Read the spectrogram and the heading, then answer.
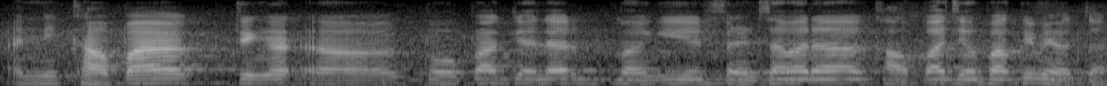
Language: Konkani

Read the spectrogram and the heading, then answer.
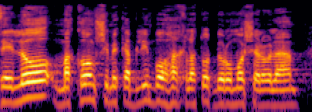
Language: Hebrew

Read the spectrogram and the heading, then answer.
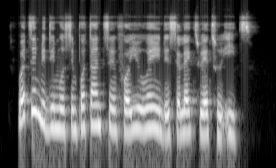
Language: Nigerian Pidgin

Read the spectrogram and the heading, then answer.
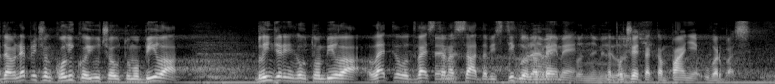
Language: Serbian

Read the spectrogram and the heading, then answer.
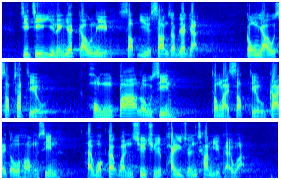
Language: Cantonese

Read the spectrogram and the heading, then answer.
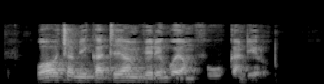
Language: Taita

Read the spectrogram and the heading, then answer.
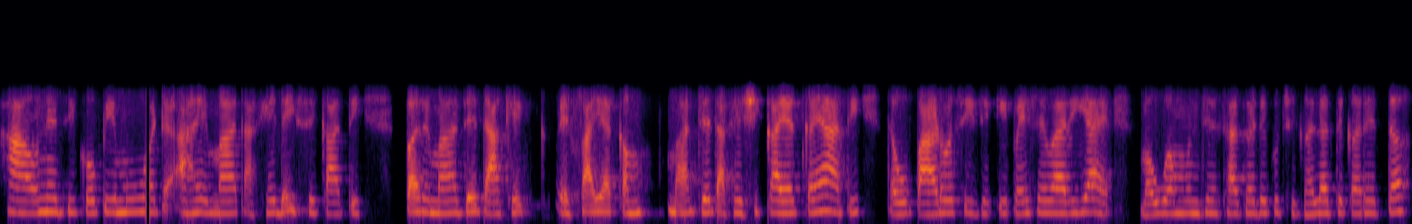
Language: Sindhi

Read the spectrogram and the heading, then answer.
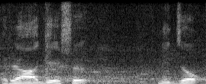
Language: Sanskrit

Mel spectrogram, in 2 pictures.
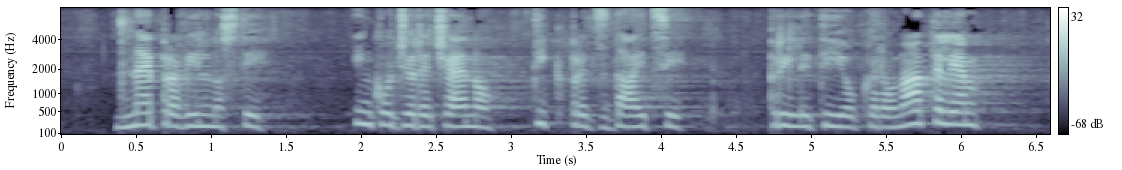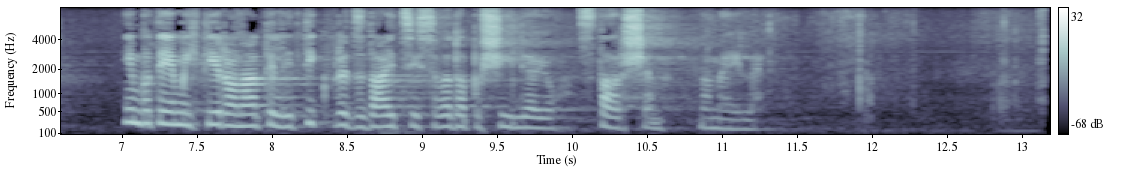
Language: Slovenian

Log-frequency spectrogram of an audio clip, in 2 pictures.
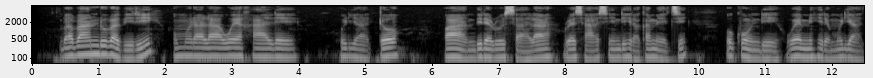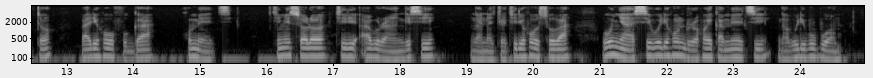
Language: Masaaba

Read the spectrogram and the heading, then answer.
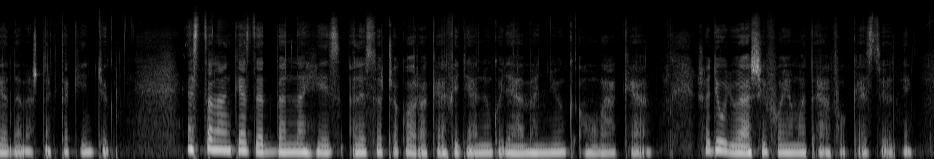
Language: Hungarian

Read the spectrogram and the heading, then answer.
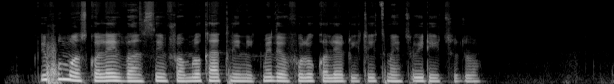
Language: Nigerian Pidgin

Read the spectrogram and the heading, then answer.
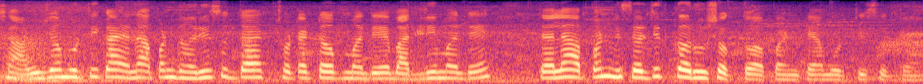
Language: Marathi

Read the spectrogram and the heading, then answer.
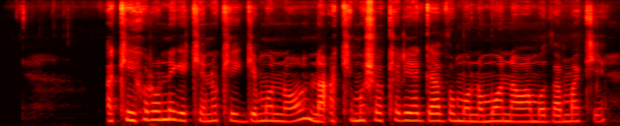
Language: Kikuyu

